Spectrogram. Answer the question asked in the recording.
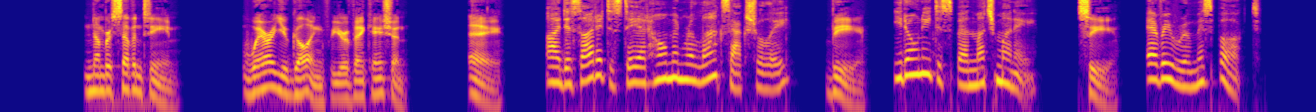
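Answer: A: I decided to stay at home and relax, actually.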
